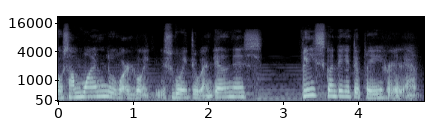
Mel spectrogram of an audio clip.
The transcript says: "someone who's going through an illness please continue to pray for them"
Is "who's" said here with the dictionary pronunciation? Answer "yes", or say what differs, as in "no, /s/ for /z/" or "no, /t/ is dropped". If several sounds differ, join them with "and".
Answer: no, /s/ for /z/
